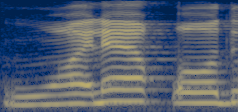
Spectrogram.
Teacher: وَلَقَدْ قاف موٹے حروف میں سے ہے، موٹا یعنی پر پڑھا جائے گا۔ قد دال پہ قلقلہ ہو رہا ہے، دال کو ہلا کر پڑھنا ہے، یعنی ہلانا۔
